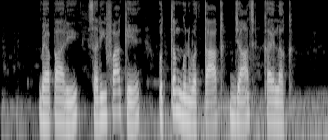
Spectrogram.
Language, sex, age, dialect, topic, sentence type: Maithili, male, 31-35, Southern/Standard, agriculture, statement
